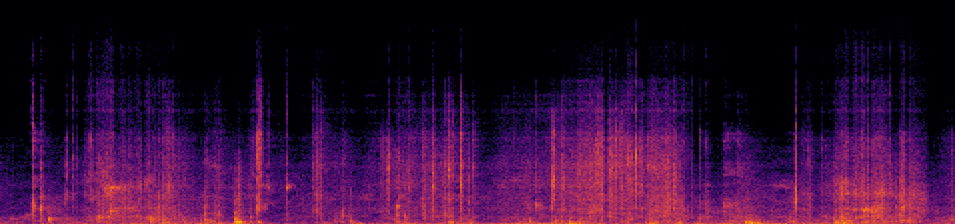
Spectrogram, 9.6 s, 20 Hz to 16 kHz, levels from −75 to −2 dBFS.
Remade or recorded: remade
